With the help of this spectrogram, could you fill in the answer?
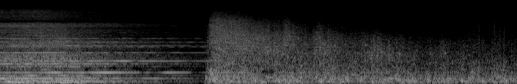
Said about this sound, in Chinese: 一道闪电划破夜空，客厅瞬间如白昼般亮起，狂风吹拂，窗帘上下翻飞，巨大的雷声轰轰作响。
